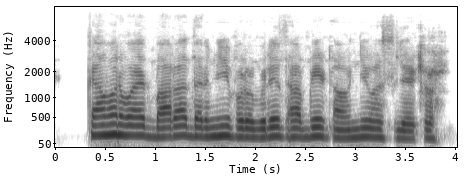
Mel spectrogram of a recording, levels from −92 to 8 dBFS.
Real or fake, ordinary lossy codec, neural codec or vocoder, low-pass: fake; Opus, 64 kbps; codec, 16 kHz, 4 kbps, FunCodec, trained on LibriTTS, 50 frames a second; 7.2 kHz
